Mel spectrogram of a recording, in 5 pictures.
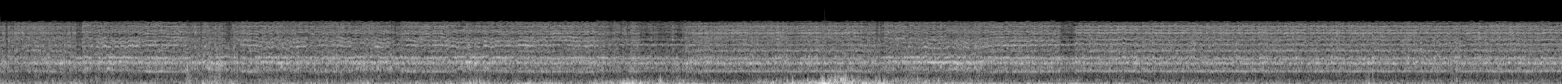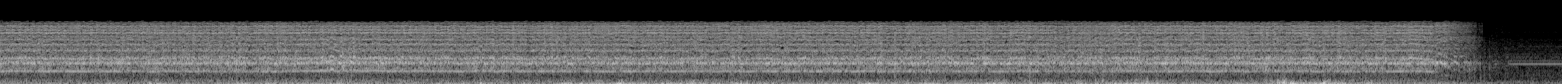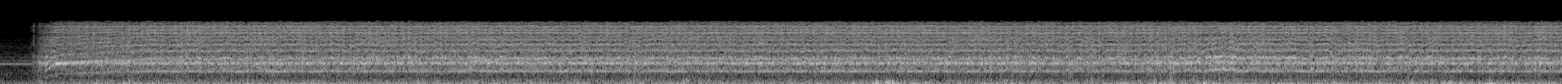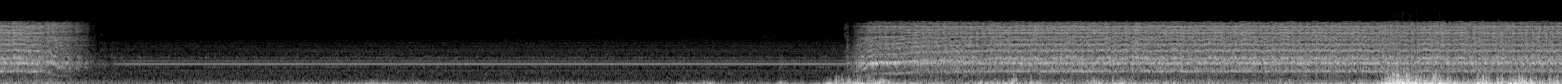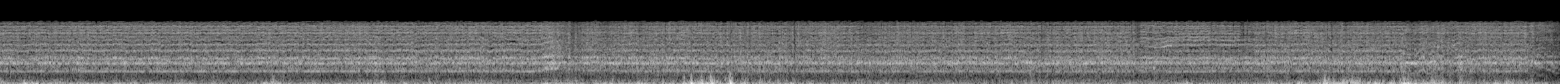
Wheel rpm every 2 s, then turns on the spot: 160, 160, 160, 160, 160, 160, 160, 160, 160, 160, 160, 160, 160, 160, 130, 30, 150, 160, 160, 160, 160, 160, 160, 110, 0, 0, 0, 40, 160, 160, 160, 160, 160, 170, 170, 160, 160, 160, 130.
none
